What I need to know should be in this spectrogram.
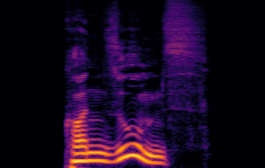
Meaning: genitive singular of Konsum
- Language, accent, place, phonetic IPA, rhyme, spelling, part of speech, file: German, Germany, Berlin, [kɔnˈzuːms], -uːms, Konsums, noun, De-Konsums.ogg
